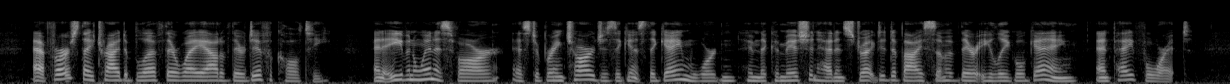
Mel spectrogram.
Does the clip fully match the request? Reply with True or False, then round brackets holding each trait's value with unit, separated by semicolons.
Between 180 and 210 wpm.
True (200 wpm)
